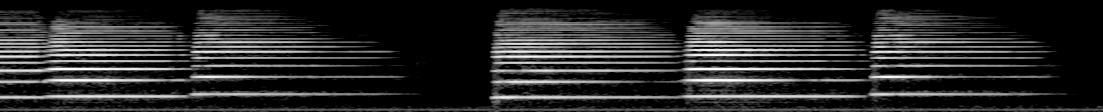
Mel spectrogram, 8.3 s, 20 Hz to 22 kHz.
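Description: Solo diatonic harmonica in A playing a short rising three-note phrase, hole 5 blow, hole 5 draw, hole 6 blow, twice over, the last note of each run held and fading away.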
